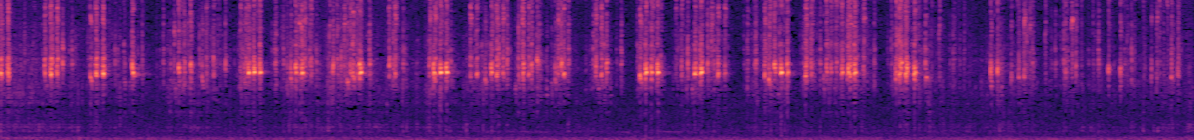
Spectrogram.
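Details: Live crickets keep up a steady stream of sharp, high chirps, two or three a second, slightly irregular in spacing and loudness, with near silence beneath.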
